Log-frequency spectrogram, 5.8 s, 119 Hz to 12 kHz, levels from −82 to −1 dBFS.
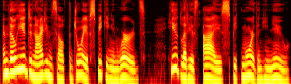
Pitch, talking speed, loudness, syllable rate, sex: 170 Hz, 225 wpm, -18 LUFS, 4.6 syllables/s, female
